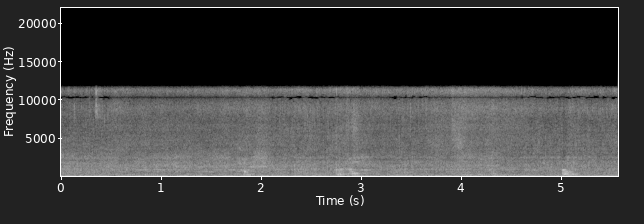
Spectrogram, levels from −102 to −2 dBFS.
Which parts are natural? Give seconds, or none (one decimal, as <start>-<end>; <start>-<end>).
0.0-0.5; 2.1-2.8; 3.3-3.7; 4.6-5.6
